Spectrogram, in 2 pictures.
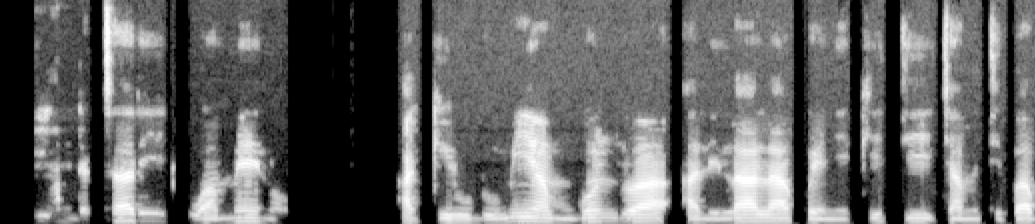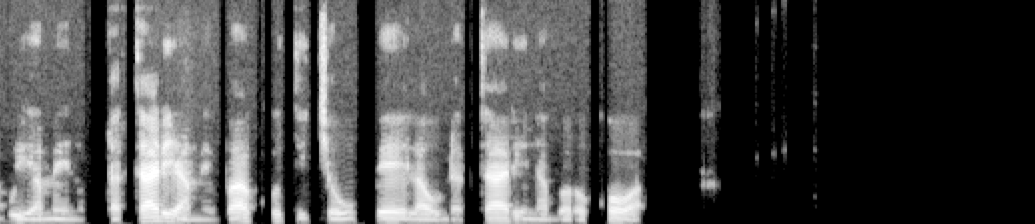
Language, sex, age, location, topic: Swahili, male, 36-49, Wajir, health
